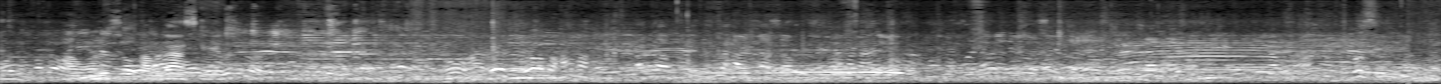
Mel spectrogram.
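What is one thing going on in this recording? A crowd of men talk loudly close by, outdoors.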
